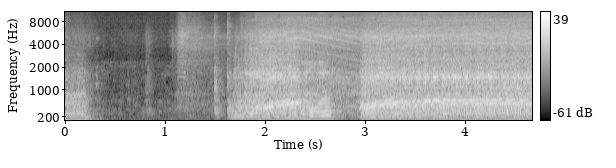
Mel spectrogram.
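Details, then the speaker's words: Vintage Hoover 160 vacuum motor bench-run on another field winding: struggles to a low, wavering, crackly whine, far too slow, visible arcing at the bottom; faulty armature. "sounds like you know not turning the tour there it's going it's going but it's not fast enough it's far too slow it's not running properly"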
